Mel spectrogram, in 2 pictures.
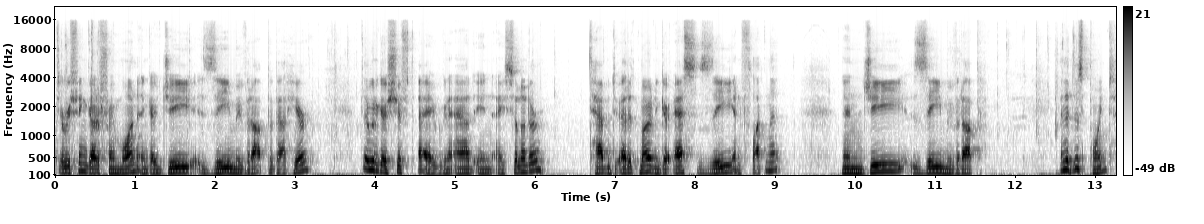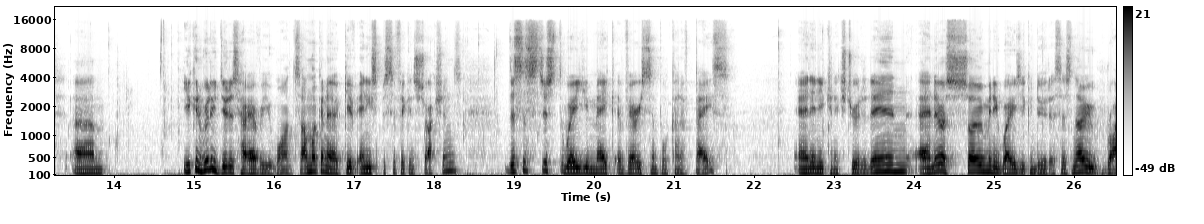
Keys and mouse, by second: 0.4 shift+Left, 1.2 g, 3.4 alt+a, 6.6 Tab, 7.6 s, 9.4-14.5 middle drag, 9.6 g, 11.6 z, 12.2 alt+a, 13.6 z, 14.5 e, 18.1 alt+a, 18.5 alt+shift+click, 18.9 g, 20.3-26.5 middle drag, 20.3 s, 22.6 e, 23.8 g, 25.3 e.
